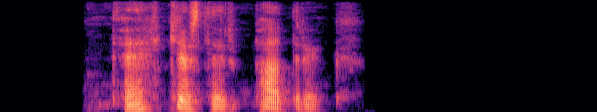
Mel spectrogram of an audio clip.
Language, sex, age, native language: Icelandic, male, 30-39, Icelandic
